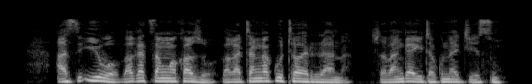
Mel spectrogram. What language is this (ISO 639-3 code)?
sna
